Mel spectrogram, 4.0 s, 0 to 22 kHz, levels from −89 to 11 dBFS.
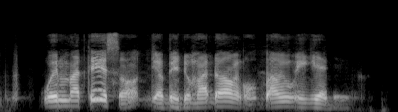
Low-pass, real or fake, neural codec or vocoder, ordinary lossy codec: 7.2 kHz; fake; codec, 16 kHz, 2 kbps, FreqCodec, larger model; none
